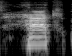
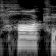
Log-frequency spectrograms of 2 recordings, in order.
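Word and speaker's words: Haack: That is something that probably should be an onus for them, because, even a shaky snap, you have a punter, his name is Hack, but they're trying to say he pronounces it as Hawk.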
